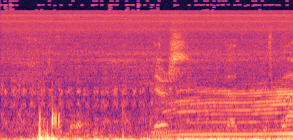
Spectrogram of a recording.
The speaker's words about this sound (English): Down the dirt road that runs in front of the Durans' five-acre property is a wide-open field with a yellow and black sign marked No Trespassing nailed to a tree. It's here where a herd of cows stroll into view.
